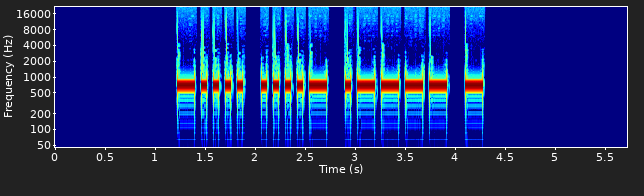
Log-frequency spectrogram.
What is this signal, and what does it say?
Morse code, heard as a keyed tone, about 20 wpm, 700 Hz. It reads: 641T
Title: Four Challenging Letter-Number Combinations 20wpm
